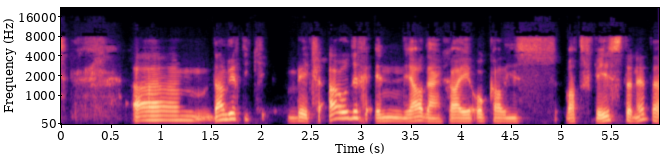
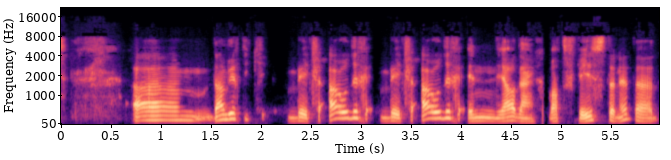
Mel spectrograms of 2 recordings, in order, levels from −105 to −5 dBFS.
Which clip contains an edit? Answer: second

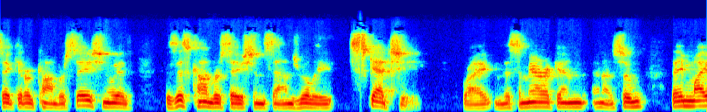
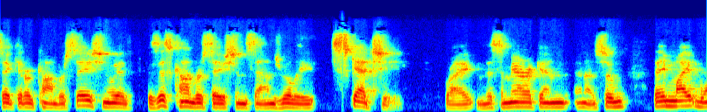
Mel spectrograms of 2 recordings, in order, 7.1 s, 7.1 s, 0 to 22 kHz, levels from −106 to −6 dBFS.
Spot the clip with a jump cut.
second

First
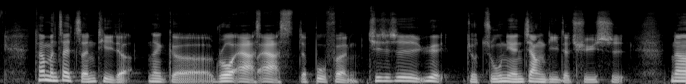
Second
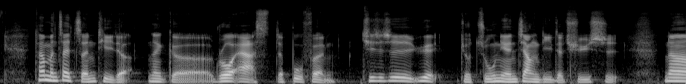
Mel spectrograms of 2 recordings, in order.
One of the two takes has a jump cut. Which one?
first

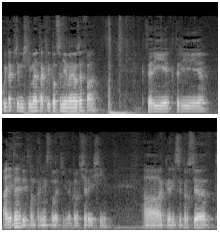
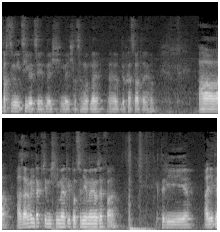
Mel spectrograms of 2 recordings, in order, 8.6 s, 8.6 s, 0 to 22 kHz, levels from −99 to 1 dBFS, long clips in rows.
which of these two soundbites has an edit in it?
second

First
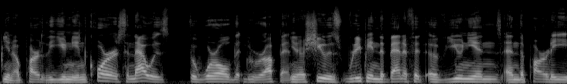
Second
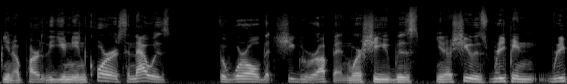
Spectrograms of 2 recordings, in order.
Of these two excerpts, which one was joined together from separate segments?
first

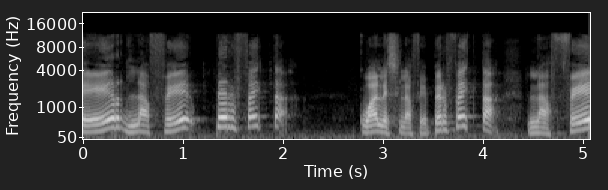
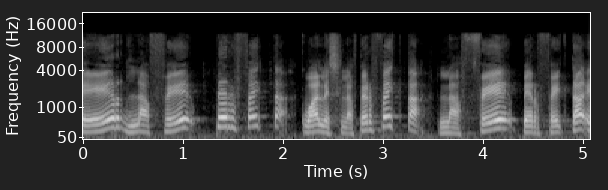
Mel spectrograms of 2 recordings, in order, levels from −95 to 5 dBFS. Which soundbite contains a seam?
second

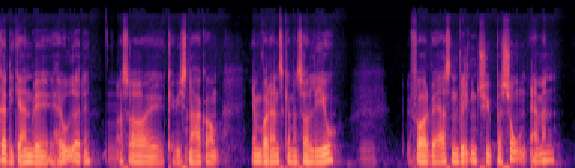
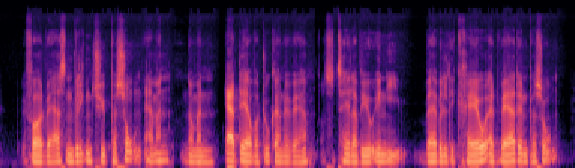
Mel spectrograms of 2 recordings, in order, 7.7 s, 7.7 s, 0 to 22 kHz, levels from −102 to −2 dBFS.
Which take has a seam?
second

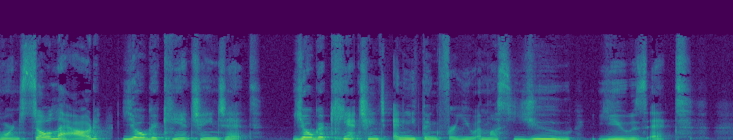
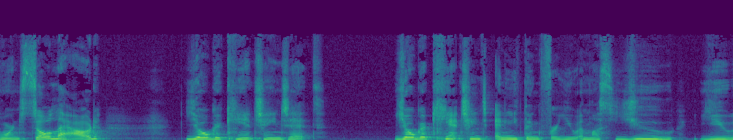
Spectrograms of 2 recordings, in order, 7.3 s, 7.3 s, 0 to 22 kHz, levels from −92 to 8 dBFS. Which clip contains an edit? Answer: first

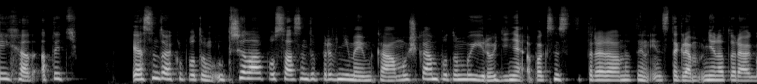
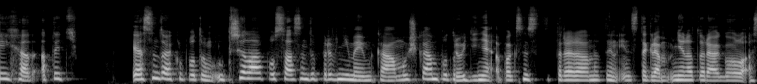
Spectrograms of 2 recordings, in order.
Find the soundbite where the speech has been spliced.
second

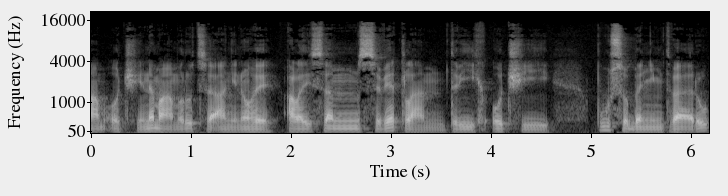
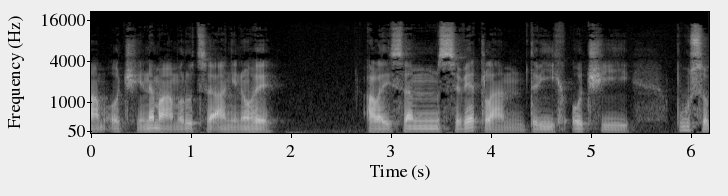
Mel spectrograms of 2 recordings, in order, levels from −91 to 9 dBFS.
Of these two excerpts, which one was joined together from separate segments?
first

